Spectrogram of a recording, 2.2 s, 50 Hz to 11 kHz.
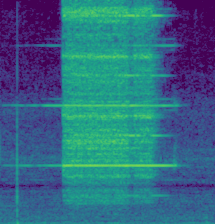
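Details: Triple-wound VIC inductors pulsed at about 30% duty cycle: harsh high-pitched buzzing hiss for about a second, then cuts out; high voltage arcing, likely at the matrix switcher relay connections (possibly the transformer); more voltage than before.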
